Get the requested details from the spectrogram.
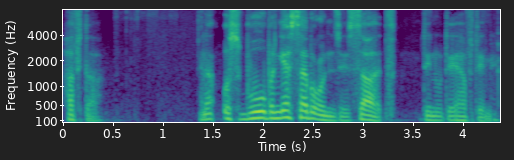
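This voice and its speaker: A man's voice: mid-range voice, animated, vocal fry, dark tone, slightly rough, dry recording, clean studio sound. Patient male language teacher quizzing students. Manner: mixes English words into explanations. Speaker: Arabic teacher. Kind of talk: classroom-style language lesson.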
